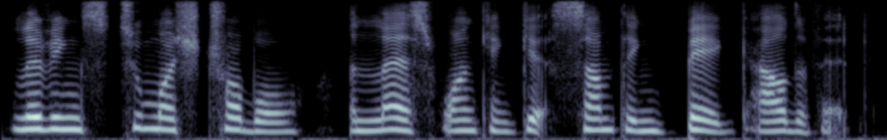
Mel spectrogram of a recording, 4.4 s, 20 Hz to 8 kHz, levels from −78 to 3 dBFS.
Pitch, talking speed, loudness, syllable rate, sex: 225 Hz, 175 wpm, -20 LUFS, 4.8 syllables/s, female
